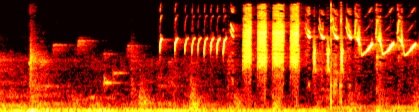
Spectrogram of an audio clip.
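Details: Himalayan goldfinch from Parachinar singing slowly: after a quiet start, a bright run of rapid chirps and buzzy trills turns into repeated sweet upslurred whistles near the end, the notes coming in quick succession.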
